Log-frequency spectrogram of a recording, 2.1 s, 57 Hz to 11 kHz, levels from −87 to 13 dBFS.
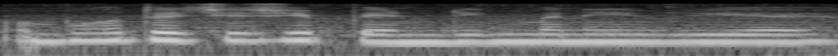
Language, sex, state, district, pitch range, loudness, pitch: Hindi, female, Haryana, Jhajjar, 215-245 Hz, -15 LUFS, 220 Hz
